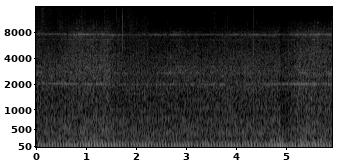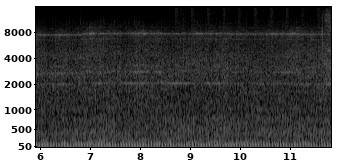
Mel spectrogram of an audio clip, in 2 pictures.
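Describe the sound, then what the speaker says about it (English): Helicopter flying low and slow in a military video game battle, a continuous, steady rotor and engine drone with a fast pulsing beat, loud and close, holding constant with no talk. "Maybe the 50 cal will be able to snipe the helicopter out because it's flying low and slow here."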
